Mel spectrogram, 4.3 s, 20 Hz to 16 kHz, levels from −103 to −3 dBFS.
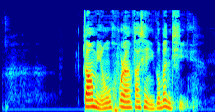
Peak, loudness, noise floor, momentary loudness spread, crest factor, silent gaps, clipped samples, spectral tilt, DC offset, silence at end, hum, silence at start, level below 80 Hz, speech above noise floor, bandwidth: -4 dBFS; -23 LUFS; -81 dBFS; 11 LU; 22 dB; none; under 0.1%; -6 dB/octave; under 0.1%; 0.7 s; none; 1.65 s; -52 dBFS; 57 dB; 11.5 kHz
